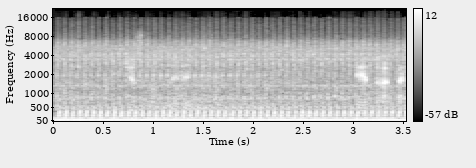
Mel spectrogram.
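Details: Cub Cadet Model 123 garden tractor engine running with muffler removed: rapid, regular tapping knock over idle, some smoke at exhaust port, owner suspects oil burning; internal engine knock, cause not yet determined.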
